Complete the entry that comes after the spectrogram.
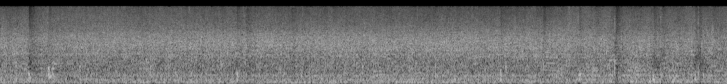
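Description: Food frying in hot oil at a street-food stall, a loud steady sizzle with faint scattered crackles.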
